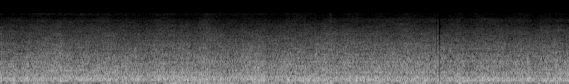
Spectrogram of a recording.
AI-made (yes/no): yes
